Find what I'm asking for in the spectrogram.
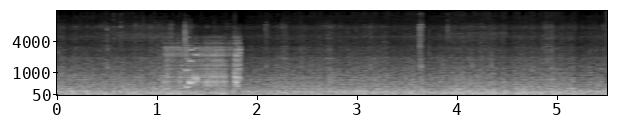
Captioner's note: CB key up noise, road noise, engine noise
